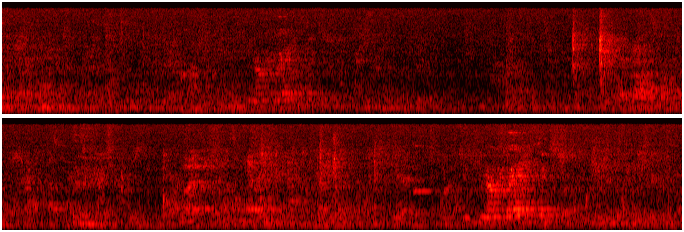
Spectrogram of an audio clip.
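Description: A man speaks to a gathering in a large echoing hall.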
